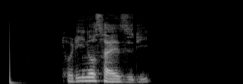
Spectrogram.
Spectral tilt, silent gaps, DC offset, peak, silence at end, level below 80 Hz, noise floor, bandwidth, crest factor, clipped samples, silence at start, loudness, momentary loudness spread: -5.5 dB/octave; none; under 0.1%; -8 dBFS; 0.95 s; -58 dBFS; -82 dBFS; 11.5 kHz; 22 dB; under 0.1%; 0.1 s; -26 LUFS; 20 LU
